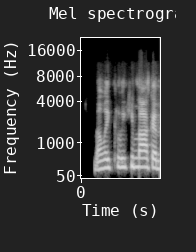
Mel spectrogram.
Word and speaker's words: Mele Kalikimaka: Ah, is that Mele Kalikimaka? – That's the ticket. Mele Kalikimaka.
